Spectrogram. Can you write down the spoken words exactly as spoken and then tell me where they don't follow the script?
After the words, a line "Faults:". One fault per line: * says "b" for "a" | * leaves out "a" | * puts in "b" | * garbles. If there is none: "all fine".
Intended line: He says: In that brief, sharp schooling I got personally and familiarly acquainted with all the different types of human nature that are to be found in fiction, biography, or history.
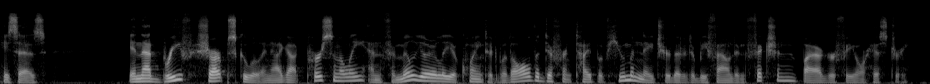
He says: In that brief, sharp schooling I got personally and familiarly acquainted with all the different type of human nature that are to be found in fiction, biography, or history.
Faults:
* says "type" for "types"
